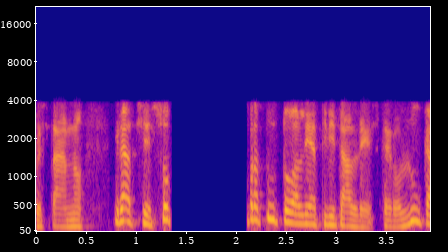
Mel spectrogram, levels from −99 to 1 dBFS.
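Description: From start to finish the speech sounds rough, boxy and warbly, with nothing above about 3.8 kHz. This is tandem speech coding: the signal was decoded and re-encoded at each link, so every coder worked on the previous one's already damaged output. The grainy, smeared texture fits a low-rate AMR narrowband stage feeding a telephone-band mu-law link and then a CVSD link, with each stage adding its own roughness to what came before.

At 1.33 s the speech cuts out mid-flow and stays silent for about 0.78 s, resuming at 2.11 s. This is a playback stall. The gap is long enough to hear clearly as a break. The likely cause is that the player ran short of incoming data or had its output thread held up, so it had nothing to send until it recovered.

From 2.11 s to the end the speech runs hurried, about 1.1 times normal speed, while its pitch stays natural. This is time-compressed catch-up: after the stall the player trimmed its backlog by cutting out small slices of audio and cross-fading the joins.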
